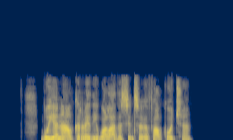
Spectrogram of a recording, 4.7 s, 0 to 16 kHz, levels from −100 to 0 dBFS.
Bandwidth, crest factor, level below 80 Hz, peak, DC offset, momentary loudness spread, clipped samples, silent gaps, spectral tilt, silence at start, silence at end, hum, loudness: 7.6 kHz; 16 dB; -62 dBFS; -2 dBFS; under 0.1%; 11 LU; under 0.1%; 0.75-0.81 s; -4.5 dB/octave; 0.55 s; 0.9 s; none; -16 LUFS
